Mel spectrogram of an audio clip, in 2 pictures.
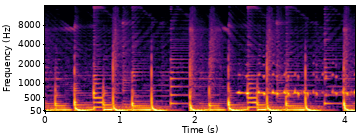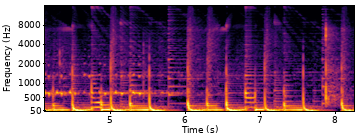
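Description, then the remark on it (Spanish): Upbeat instrumental music plays on its own during a roughly 20-second pause while the speaker drinks water, with a steady, punchy beat and bright melodic lines, loud and continuous throughout, with no talking. “Vamos a hacer una pausa de 20 segundos para poderle dar un trago, pero te vas a quedar con música.”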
